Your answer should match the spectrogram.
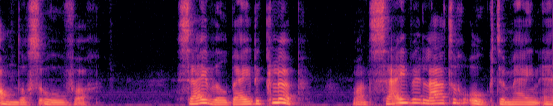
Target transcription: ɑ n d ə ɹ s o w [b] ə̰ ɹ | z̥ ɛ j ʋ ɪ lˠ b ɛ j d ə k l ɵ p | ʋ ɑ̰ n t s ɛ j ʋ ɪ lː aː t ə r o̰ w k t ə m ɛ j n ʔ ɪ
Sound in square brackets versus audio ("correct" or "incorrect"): incorrect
